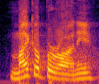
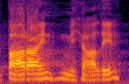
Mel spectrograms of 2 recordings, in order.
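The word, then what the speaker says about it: Barány Mihály: father's end of life michael barani or as it's pronounced in hungarian bahrain mihali was born in 1921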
